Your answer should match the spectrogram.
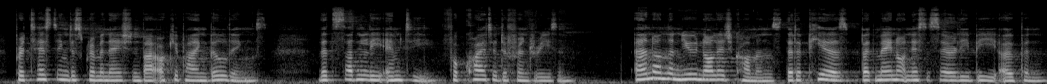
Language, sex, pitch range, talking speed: English, female, 165-205 Hz, 155 wpm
